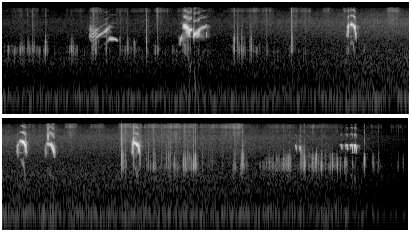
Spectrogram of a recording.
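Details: Tibetan lark in Ladakh giving short, sharp, high metallic calls, single or doubled, spaced every second or two over a low background hiss, with faint lower chirps between.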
